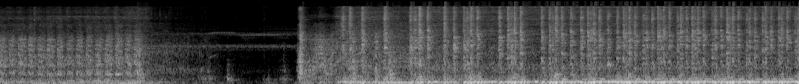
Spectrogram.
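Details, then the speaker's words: 1950 Chevy coupe with a repaired choke using a custom 3D-printed part, started cold on the choke with the choke opened slightly: brief crank, pause, then it catches into a fast, even idle. Normal cold start. "Did you move the choke? Yeah, see how I opened it just a little bit? Oh yeah, she sounds good now."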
